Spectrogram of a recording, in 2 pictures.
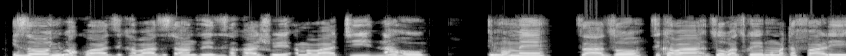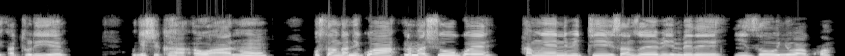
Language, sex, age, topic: Rundi, male, 25-35, education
